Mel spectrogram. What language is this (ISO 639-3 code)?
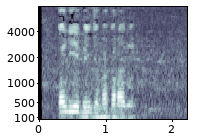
urd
